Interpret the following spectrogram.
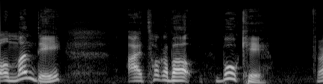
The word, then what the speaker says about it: bokeh: So on Monday, I talk about bokeh.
